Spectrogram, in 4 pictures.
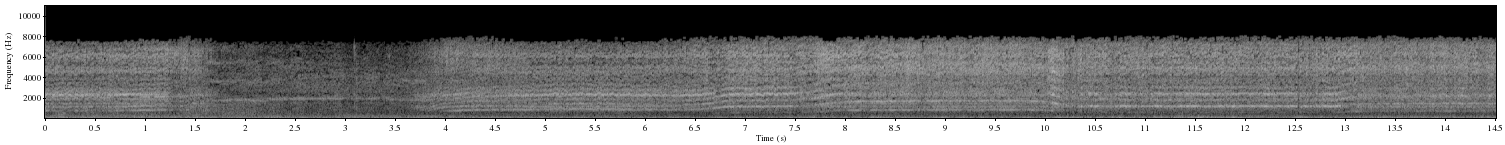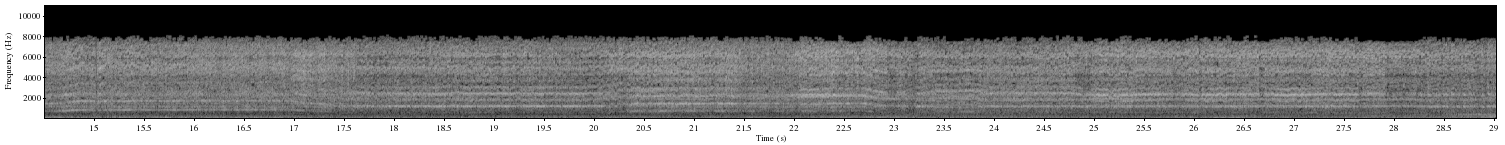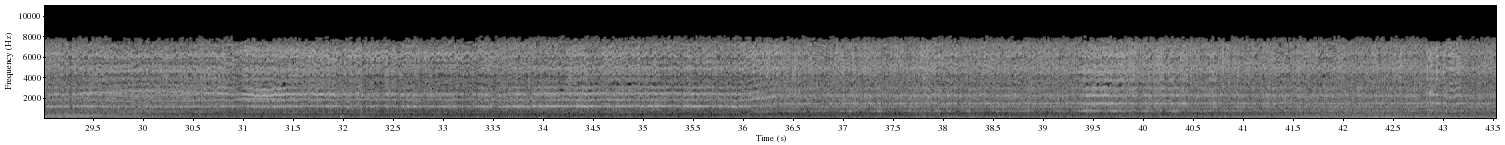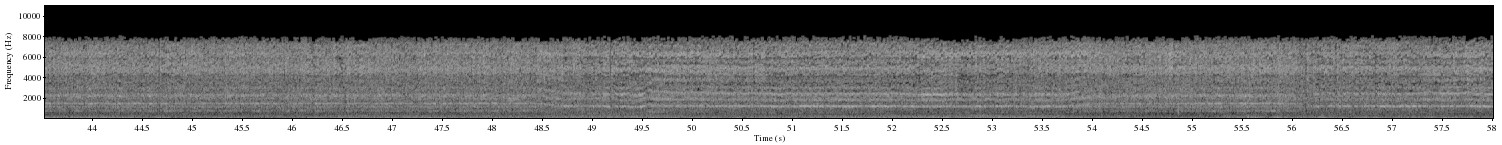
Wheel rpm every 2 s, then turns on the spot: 100, 20, 100, 140, 220, 180, 170, 210, 210, 160, 180, 180, 160, 160, 160, 160, 160, 160, 190, 200, 200, 200, 200, 200, 180, 160, 160, 190, 170.
none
